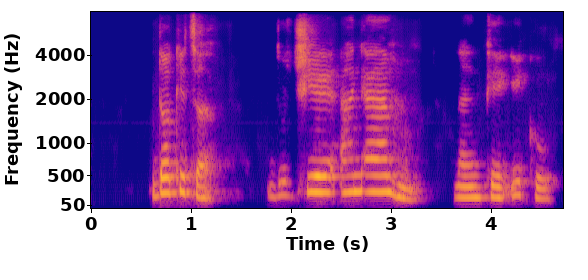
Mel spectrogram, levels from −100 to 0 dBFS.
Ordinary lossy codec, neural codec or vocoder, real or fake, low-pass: none; codec, 16 kHz, 4 kbps, X-Codec, HuBERT features, trained on LibriSpeech; fake; none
